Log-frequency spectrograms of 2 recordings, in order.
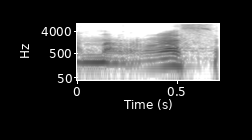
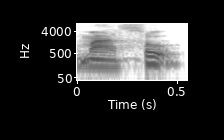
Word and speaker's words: Maersk: Tulisannya MAERSK ya, bacanya Mas gitu aja, nggak usah meres, nah, kan susah ya.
